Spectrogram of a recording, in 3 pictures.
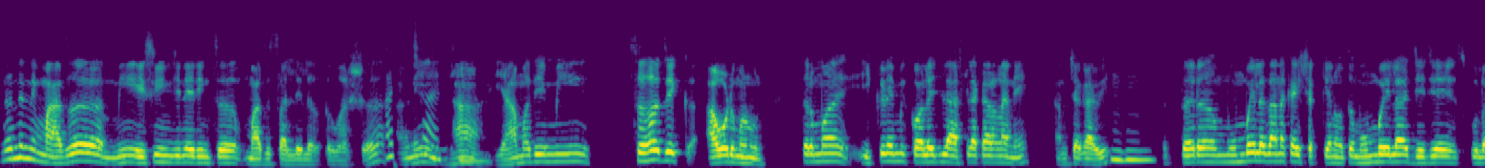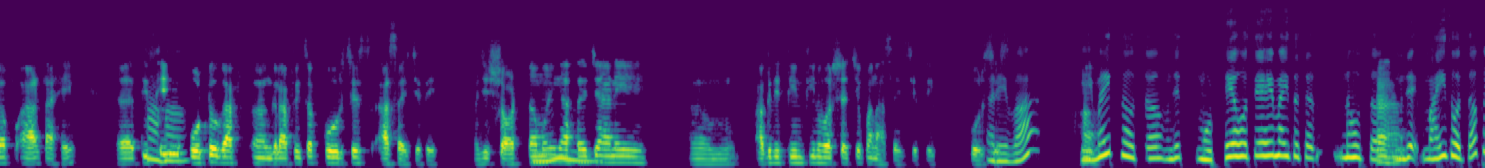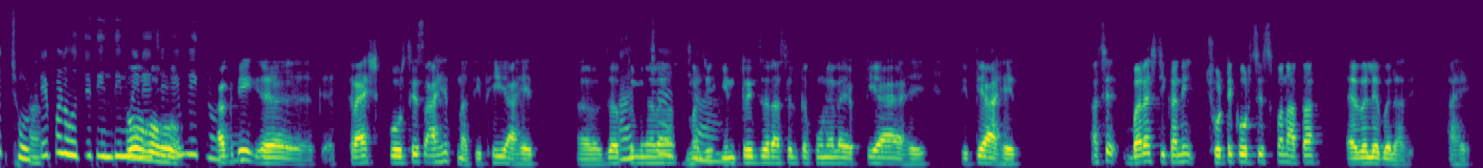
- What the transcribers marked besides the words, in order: none
- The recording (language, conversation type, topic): Marathi, podcast, तुमची ओळख सर्वांत अधिक ठळकपणे दाखवणारी वस्तू कोणती आहे?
